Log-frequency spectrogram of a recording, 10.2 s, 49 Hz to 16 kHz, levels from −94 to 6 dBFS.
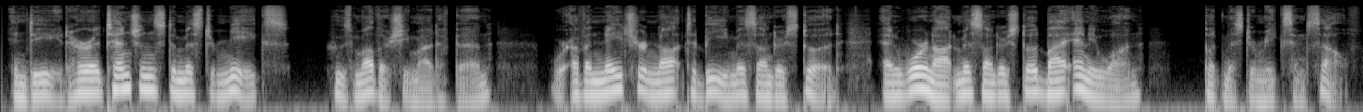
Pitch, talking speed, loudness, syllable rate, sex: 115 Hz, 175 wpm, -19 LUFS, 5.6 syllables/s, male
